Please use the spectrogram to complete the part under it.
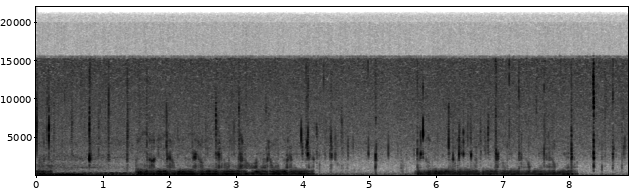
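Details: Domestic cat making demonic sounds while eating tuna indoors: two long, rough, low growling rumbles, each about two and a half seconds, split by a quieter pause, with small clicking eating noises throughout.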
